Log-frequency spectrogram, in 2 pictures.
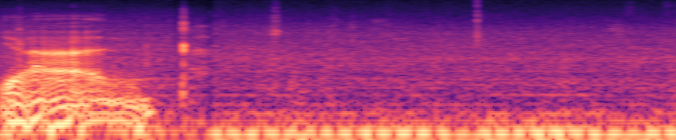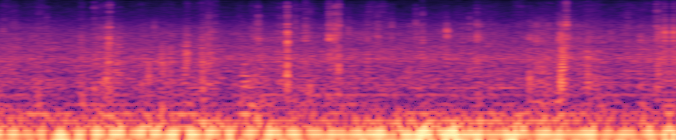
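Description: Scissors snip paper.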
